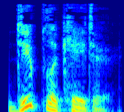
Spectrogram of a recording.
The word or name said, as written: duplicator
